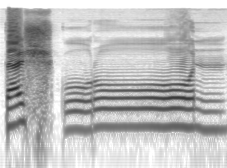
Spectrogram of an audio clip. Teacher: Maka kita namakan dengan mad arid disukun karena dia disebabkan ada sukun arid dan sebelumnya huruf mad. Panjang untuk mad arid disukun sendiri boleh 2 harokat, boleh 4 harokat, dan boleh pula 6 harokat.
